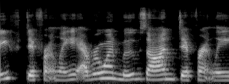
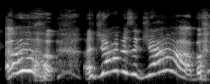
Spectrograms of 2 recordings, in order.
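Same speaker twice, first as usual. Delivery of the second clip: much higher, laughing, breezy comeback; laughing mock reply; 14 semitones higher, 4 dB louder than usual. Answering the snide book club women, laughing. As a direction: toss it off through a laugh. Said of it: "I'm just like".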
